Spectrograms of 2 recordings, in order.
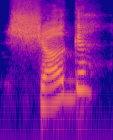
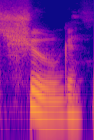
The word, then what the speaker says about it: Schug: Sebastian Schug, it's it's German, and people uh, people assume that it's pronounced Shug, like you know shoe on your foot, yeah.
